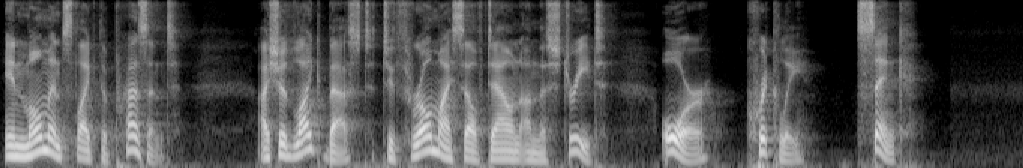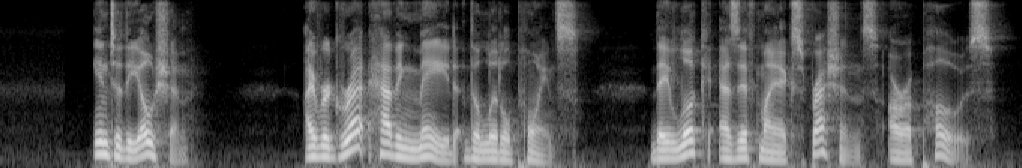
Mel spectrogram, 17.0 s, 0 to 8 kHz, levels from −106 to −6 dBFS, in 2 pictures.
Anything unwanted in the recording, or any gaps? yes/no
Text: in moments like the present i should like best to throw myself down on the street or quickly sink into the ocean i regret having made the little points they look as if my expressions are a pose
no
